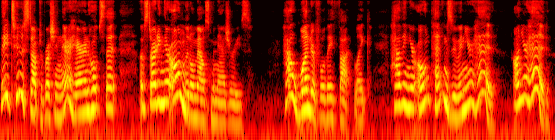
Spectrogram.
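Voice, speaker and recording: A woman's voice: high voice, sing-song, normal speed, a bit bright. A woman teacher reading a children's picture book aloud expressively, with chatty asides to her listeners.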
